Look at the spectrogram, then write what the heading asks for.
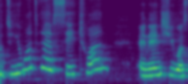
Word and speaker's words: Sichuan: pr pronounce it as sichuan and and and I think it's actually well it depends if you're pronouncing in Cantonese or you're pronouncing it in Mandarin.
